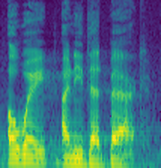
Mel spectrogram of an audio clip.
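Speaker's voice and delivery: usual speaking voice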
